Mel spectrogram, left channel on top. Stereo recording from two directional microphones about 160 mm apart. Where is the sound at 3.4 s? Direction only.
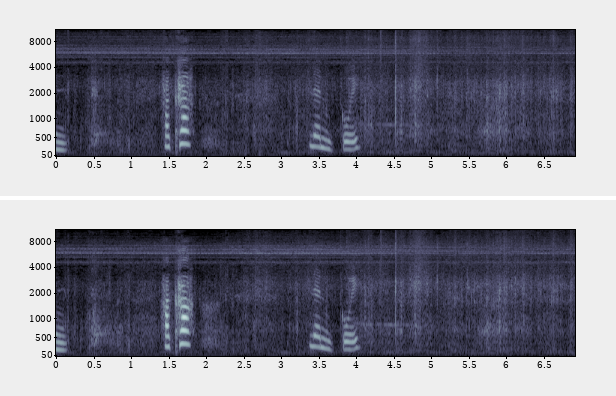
Centre (ahead or behind).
